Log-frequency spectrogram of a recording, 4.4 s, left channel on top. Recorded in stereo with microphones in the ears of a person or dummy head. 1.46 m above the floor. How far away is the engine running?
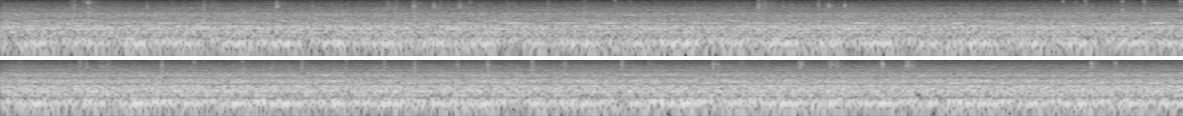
About 0.8 m.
